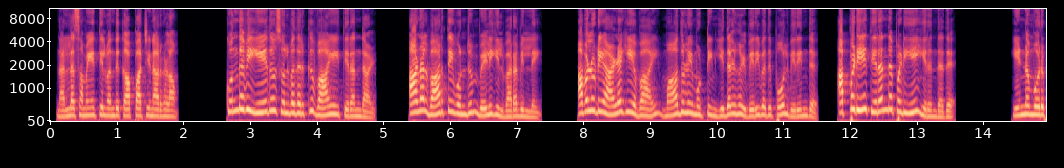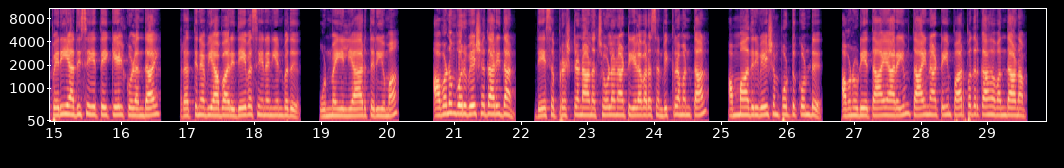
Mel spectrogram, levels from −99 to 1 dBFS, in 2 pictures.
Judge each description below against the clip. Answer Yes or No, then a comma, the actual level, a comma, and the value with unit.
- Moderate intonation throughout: Yes, average, 3.2 semitones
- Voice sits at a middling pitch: No, high, 220 Hz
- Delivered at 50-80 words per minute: No, average, 110 wpm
